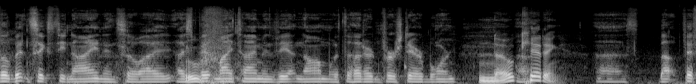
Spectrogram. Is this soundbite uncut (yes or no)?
yes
